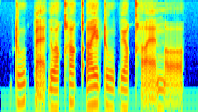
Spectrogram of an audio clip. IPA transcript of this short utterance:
ʈu k͡pæ̰ɗoqʰɯ qʼeʈu ɓøqʰæ̰n̪ɑ̰

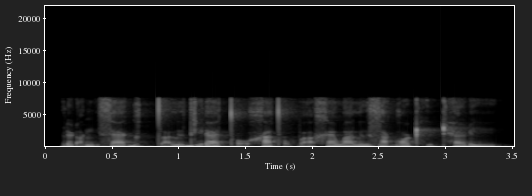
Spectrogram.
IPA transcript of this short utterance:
ɾəɽa̰ŋḭsæ ɡətːa̰lɨdi ɾæ tʼɔ̰ xatʼɔ̰pa̰ xæwalɨ zaɡɔ ʈʰḭʈʰæ ɽi

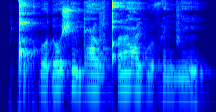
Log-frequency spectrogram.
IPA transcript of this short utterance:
ǃukɠoɗo ʃĩbʕʌv qʼĩʕiɠuθĩŋ vĩ

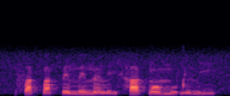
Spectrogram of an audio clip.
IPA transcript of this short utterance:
fa˧k͡pa˨k͡pe˧ me˦mɛ̃˧ li˧ha˦ k͡pɔ̃˦mu˦˨ dĩ˧mi˦

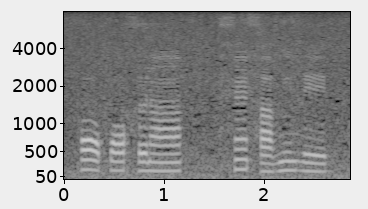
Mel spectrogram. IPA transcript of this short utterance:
ɔ˦˨fɔ˧hə˧ɾã˧ | hɛ̃˦ha˨vĩ˧ ve˨

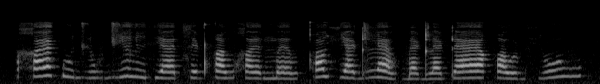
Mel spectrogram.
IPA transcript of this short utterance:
χæk͡pud͡ʒuv d͡ʒɪlifʲæːt͡sɪɖ qɪvχɛːŋ͡mɛːv qʰʊçæːɖ ɮævɡ͡bæɖlæ ʈæːquːɖ çʊv

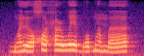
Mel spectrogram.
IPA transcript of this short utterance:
bə̃˩˧lʲo˩˧χo˦˨ħ ə˞˦we˦˨bo˩˧b ə̃˩˧mɜ˩˧

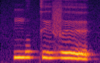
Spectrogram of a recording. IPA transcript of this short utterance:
mukyvø

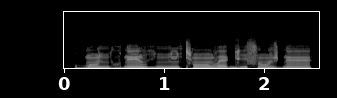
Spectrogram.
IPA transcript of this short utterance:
ɓɔ̃ɲɔ̤ ɗẽβi̤ ɲĩcʰɔ̃βɛ ɡisɔ̃ʒɗɛ̃

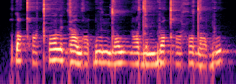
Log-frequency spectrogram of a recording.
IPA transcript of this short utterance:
ɗɑqʰɑkʰɔlɘ ɡawɑ ɓu ndɔw ŋɑde mbu qʰɑxɔdɑbu

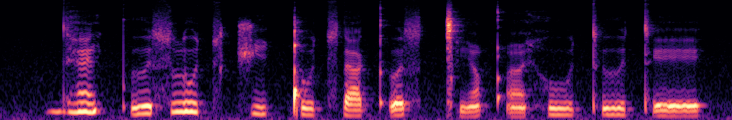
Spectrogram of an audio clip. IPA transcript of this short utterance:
dʱɛ̃˦tpʼɯ˧slu˦t͡st͡ʃi˧ ǃu˦t͡sɾa˦kʼɤ˦s ǀʰĩ˨˦qʼĩ˨hu˦ tʼɯ˦˨tʼe˧

